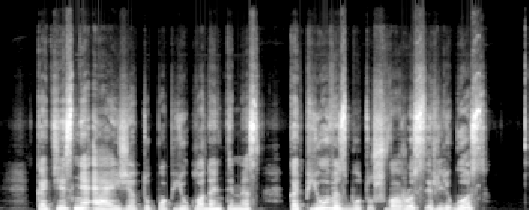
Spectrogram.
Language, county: Lithuanian, Kaunas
